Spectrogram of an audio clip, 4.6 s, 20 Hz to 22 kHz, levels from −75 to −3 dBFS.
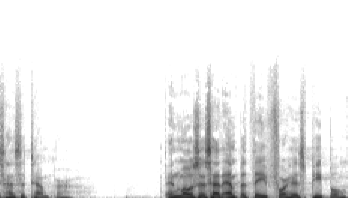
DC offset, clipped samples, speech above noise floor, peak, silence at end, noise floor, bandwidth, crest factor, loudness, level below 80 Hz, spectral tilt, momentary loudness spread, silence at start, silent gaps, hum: under 0.1%; under 0.1%; 43 dB; -6 dBFS; 0 s; -63 dBFS; 13.5 kHz; 16 dB; -20 LUFS; -48 dBFS; -6 dB/octave; 11 LU; 0 s; none; none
